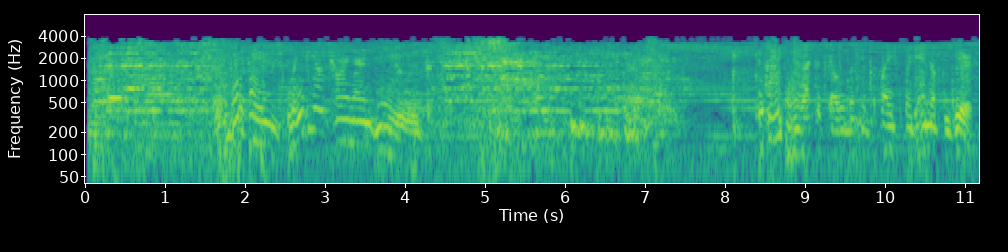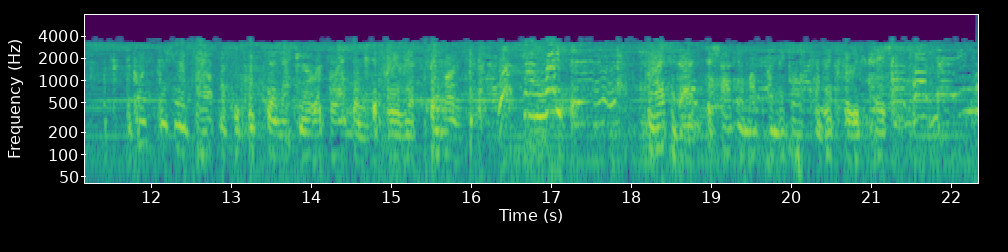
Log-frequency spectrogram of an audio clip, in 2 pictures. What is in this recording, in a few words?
radio thailand n w usa 5890khz, broadcast sound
